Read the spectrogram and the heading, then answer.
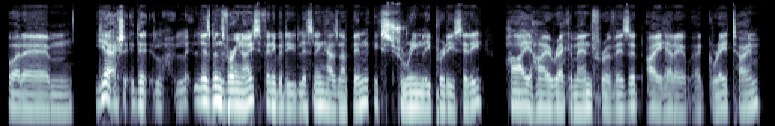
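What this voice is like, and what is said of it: Hoarse, weakened voice. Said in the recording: “We haven't even commented on your voice yet ... I got a little bit sick ... Lost my voice.”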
